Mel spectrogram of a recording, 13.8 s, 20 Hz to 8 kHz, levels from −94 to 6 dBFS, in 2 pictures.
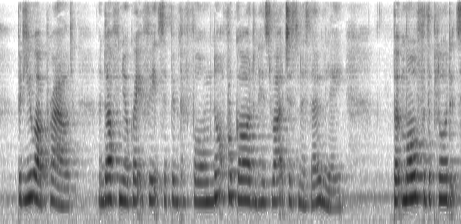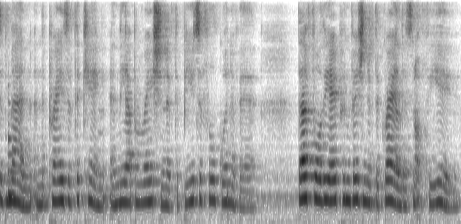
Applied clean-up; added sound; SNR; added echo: none; Bowed string instrument; 10 dB; reverberation time 0.6 s.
